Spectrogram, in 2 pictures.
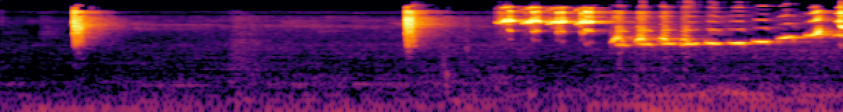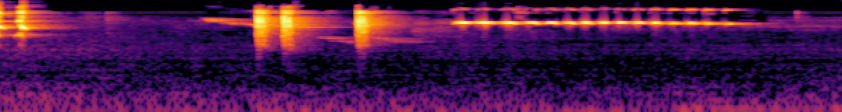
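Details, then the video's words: Brown-chested jungle flycatcher singing by night as a lure: isolated sharp clicks, a rapid series of about a dozen repeated notes with sliding whistles, then a thin high trill. "Pancingan & Terapi Burung SRDC dimalam hari biar tambah GACOR & CEPAT NGEPLONG"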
